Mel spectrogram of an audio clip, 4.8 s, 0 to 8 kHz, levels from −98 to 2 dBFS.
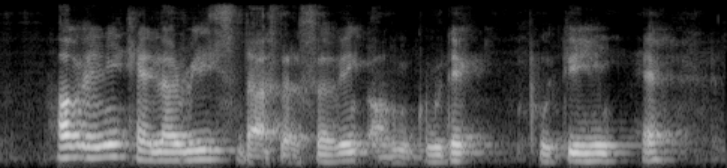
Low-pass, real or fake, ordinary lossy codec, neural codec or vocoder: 7.2 kHz; fake; none; codec, 24 kHz, 3 kbps, HILCodec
